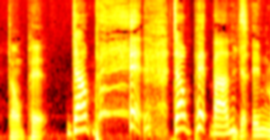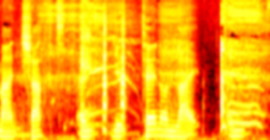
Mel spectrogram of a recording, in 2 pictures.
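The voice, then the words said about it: Put-on Yorkshire accent. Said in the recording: “I was doing Yorkshire.”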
